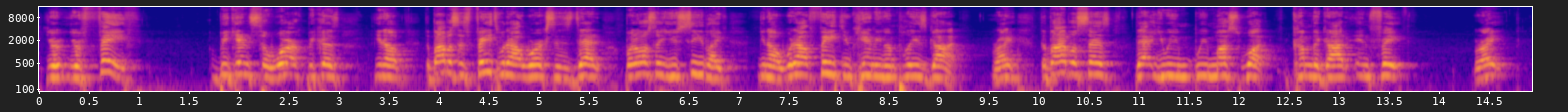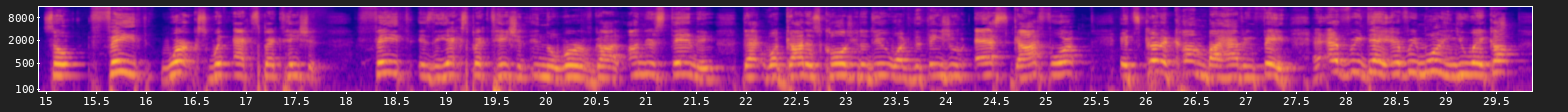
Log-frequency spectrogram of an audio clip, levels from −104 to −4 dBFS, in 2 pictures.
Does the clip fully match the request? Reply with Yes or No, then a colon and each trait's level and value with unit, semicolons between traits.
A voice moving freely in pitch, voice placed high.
No: narrow, 2.6 semitones; high, 230 Hz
